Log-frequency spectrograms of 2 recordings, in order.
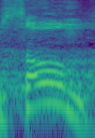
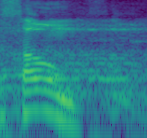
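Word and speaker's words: صوم: সুমু নাহার, সোম, সোম আমরা বাংলা বলি সাওম, বলি না? সাওম মানে কি? রোজা। আসলে সঠিক উচ্চারণ হচ্ছে সোম।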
